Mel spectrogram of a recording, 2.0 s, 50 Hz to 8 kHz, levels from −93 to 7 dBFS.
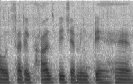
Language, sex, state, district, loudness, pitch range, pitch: Hindi, male, Jharkhand, Deoghar, -16 LUFS, 105-110 Hz, 110 Hz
